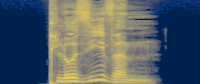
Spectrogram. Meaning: strong dative masculine/neuter singular of plosiv
- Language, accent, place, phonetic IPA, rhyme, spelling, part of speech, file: German, Germany, Berlin, [ploˈziːvm̩], -iːvm̩, plosivem, adjective, De-plosivem.ogg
